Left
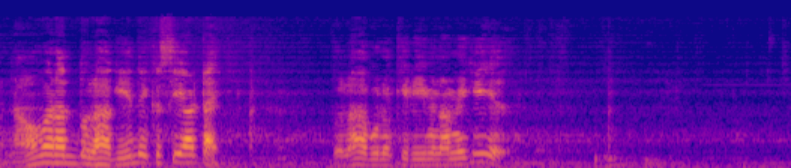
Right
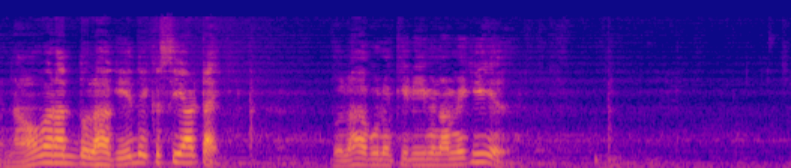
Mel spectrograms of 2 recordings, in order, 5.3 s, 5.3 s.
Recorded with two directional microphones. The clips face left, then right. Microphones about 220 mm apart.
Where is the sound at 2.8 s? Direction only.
40° right (ahead or behind).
